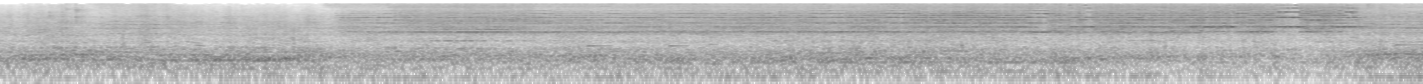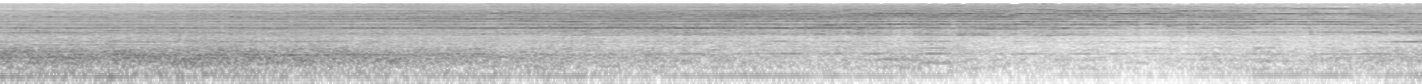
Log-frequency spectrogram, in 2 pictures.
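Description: Norfolk Southern freight train's open-top hopper cars rolling past with a steady rumble, and their wheels squealing in several high, ringing tones from about three seconds in.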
